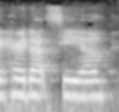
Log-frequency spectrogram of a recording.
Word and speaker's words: her.CEO: Exactly, her.CEO.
